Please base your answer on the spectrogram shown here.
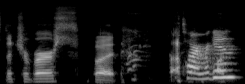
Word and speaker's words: Ptarmigan: She's hiked some very dangerous traverses, and I can't pronounce the traverse, but Ptarmigan? Ptarmigan, yes.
